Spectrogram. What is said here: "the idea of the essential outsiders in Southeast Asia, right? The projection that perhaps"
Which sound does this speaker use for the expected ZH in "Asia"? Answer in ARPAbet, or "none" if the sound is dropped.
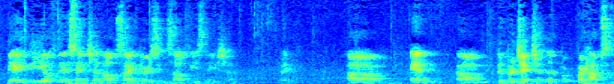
SH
